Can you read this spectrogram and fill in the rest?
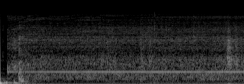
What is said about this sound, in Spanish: No, ver, no me relaja esa weá nunca. ¿Cómo te va a relajar un sonido de una secadora, weá? No me podría relajar, ¿cómo me va a relajar, weá?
